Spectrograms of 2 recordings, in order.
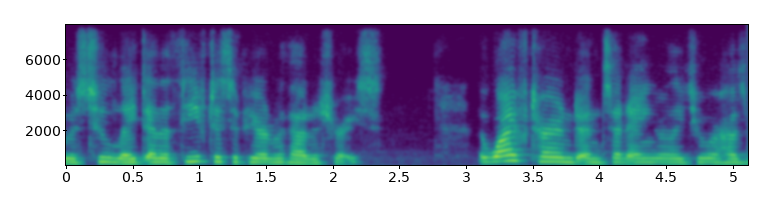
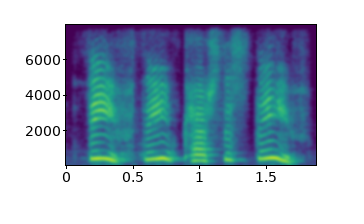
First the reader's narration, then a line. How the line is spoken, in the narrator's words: She shouted in a loud voice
